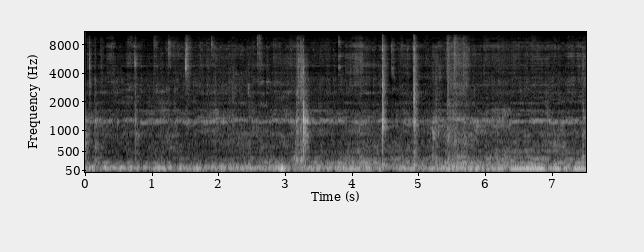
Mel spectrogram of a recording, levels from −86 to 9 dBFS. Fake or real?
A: fake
